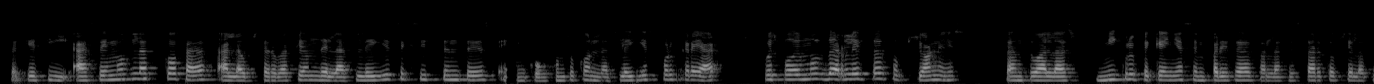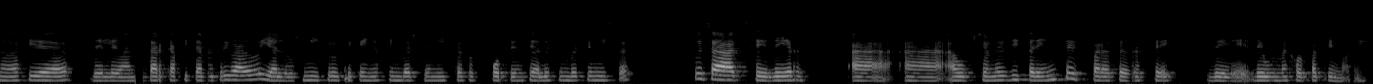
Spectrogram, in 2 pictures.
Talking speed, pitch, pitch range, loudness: 155 wpm, 190 Hz, 180-205 Hz, -38 LUFS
